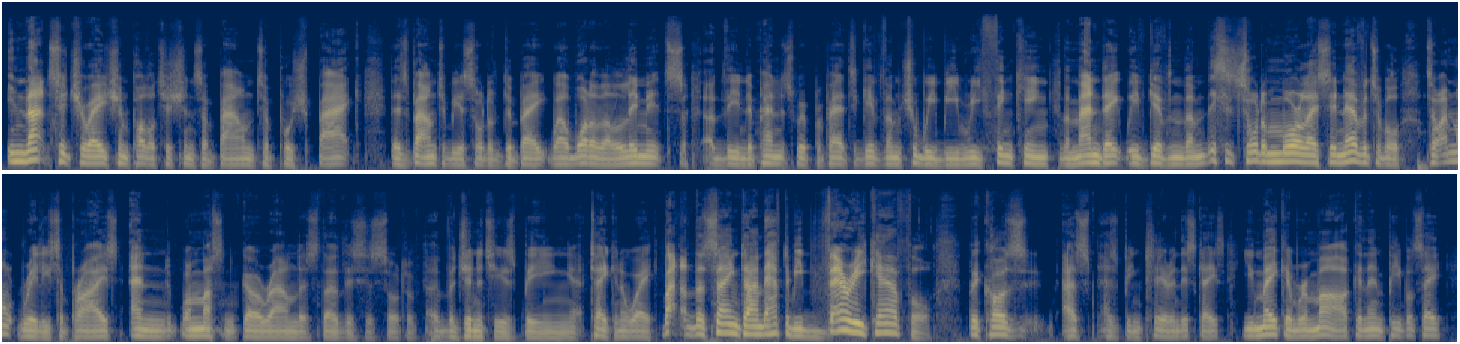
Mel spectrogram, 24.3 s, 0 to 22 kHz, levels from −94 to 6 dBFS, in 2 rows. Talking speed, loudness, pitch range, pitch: 235 wpm, -29 LUFS, 100-125 Hz, 110 Hz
